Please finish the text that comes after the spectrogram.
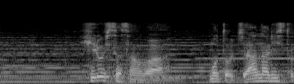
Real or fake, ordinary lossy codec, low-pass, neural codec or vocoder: real; none; 7.2 kHz; none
